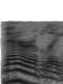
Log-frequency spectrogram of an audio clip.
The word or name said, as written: venerably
